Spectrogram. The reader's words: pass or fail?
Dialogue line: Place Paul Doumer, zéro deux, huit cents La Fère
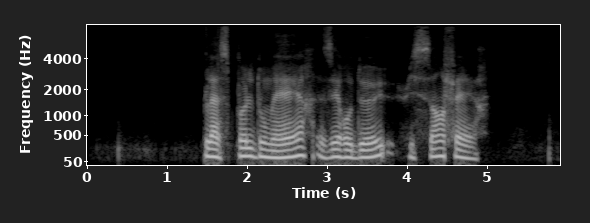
fail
